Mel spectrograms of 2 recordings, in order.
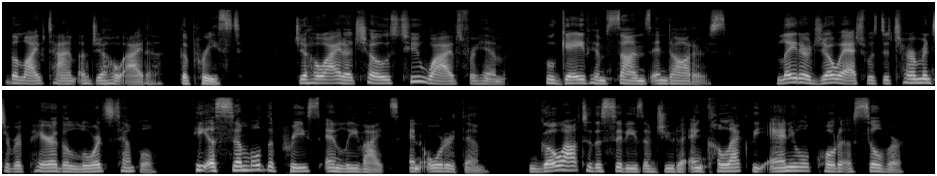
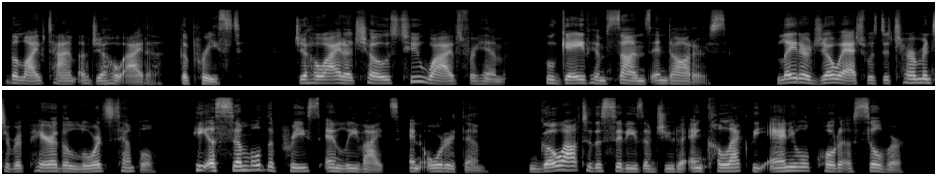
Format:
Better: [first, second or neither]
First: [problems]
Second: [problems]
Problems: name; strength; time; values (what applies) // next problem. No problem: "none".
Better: first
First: none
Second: thin; very slightly; fading below 900 Hz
